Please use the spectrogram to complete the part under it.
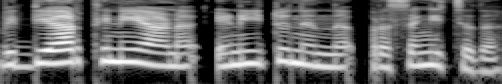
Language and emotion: Malayalam, neutral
